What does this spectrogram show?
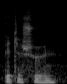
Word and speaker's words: Bitte schön: The Ö is elongated on the bitteschön.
